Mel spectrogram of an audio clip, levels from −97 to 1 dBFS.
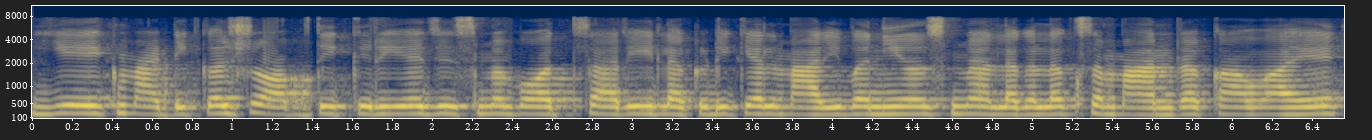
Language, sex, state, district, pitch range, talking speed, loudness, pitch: Hindi, female, Chhattisgarh, Bilaspur, 205-215 Hz, 200 wpm, -15 LUFS, 210 Hz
